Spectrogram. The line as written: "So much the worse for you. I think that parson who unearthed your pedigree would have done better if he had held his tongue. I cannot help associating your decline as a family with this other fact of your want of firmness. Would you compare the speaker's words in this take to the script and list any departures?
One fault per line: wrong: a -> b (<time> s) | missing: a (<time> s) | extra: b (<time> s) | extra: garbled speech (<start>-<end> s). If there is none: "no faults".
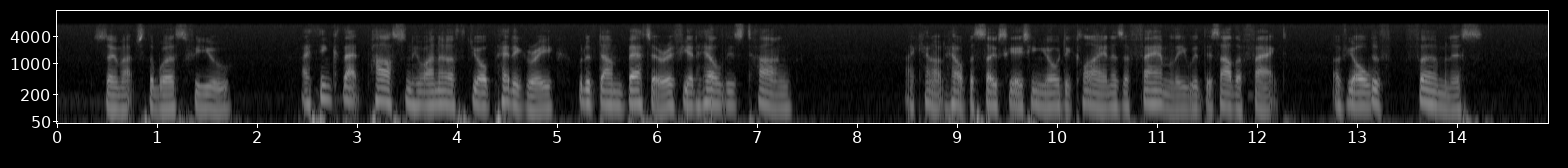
missing: want (13.1 s)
